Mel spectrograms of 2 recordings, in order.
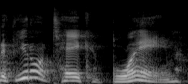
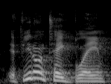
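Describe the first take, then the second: First: Slow, drawn-out warning with weight on you; slow emphasis. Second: Said in the usual way. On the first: Real, not acted. Youth speaker slowing down to warn listeners about blame. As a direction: lean in and slow right down on each word.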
